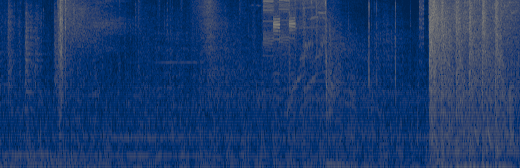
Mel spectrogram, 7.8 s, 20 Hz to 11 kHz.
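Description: Gunfire during a Mass Effect 2 video game battle on Insanity difficulty: sustained rattling bursts with mechanical clatter, swelling into a louder, denser volley near the end.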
